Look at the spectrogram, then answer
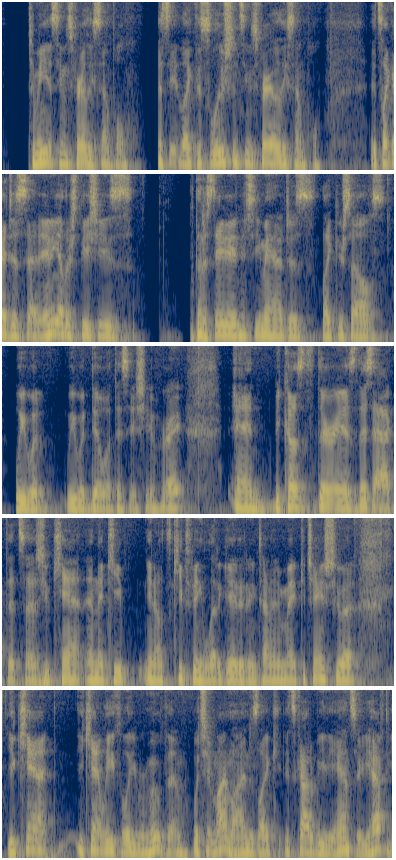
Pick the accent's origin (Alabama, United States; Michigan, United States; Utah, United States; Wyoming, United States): Utah, United States; Cedar City; I am from Cedar City. This is it's in my blood.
